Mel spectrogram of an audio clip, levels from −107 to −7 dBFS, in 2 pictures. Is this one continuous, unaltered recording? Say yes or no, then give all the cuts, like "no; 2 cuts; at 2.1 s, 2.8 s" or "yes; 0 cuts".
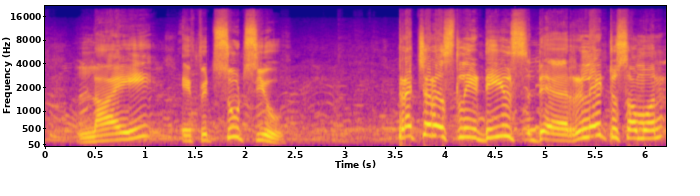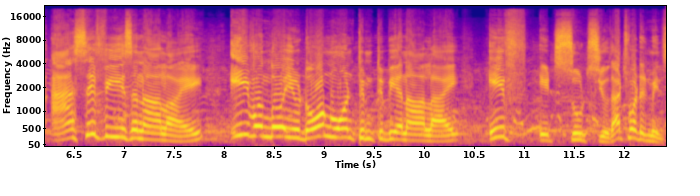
yes; 0 cuts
